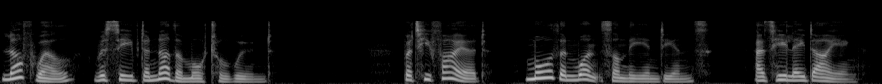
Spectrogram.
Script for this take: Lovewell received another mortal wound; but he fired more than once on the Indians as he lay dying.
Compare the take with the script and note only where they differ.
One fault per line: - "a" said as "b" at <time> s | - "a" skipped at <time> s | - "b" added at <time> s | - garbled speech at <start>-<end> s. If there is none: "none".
none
